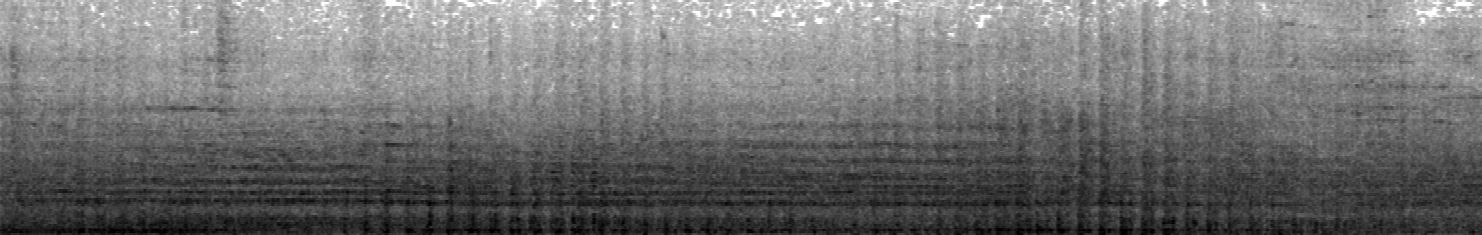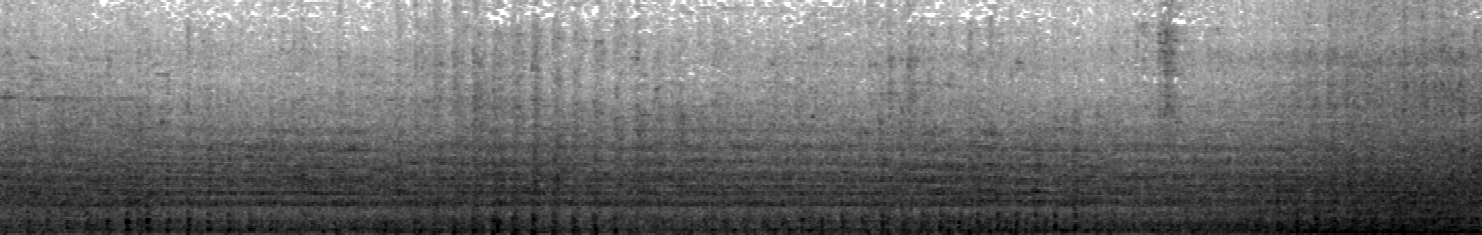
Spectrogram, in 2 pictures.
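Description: Freight train wagons, open gondolas and tank cars, rolling past close by: a steady rumble of steel wheels on rail with a rhythmic clickety-clack as the wheels cross the rail joints.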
